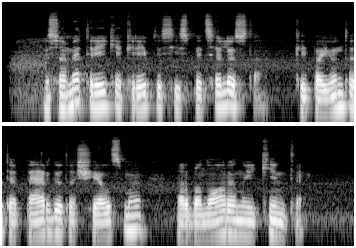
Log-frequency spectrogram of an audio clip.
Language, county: Lithuanian, Tauragė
